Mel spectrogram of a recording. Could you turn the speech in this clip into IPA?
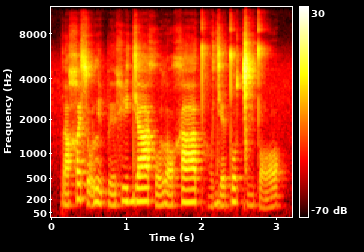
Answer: ɾ a˩˥ χ ɪ˦˥ s o̰˩˥ l i˩˥ p ɪː˩˥ x i˦˥ dʲ aː˦˥ x o˩˥ l ɔ˩˥ x aː˦˥ t̪ʰ ɔ̤˩˥ dʲ ɛː˩˥ t̪ o˦˥ ǀ e̤˦˥ t̪ ɔː˩˥

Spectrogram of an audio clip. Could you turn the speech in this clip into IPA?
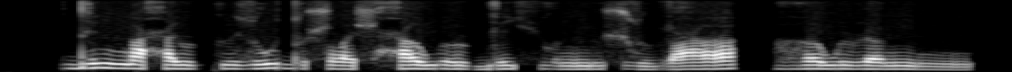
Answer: d e ŋ a ħ i ɹ k ʉ z u d o ʃ lˠ a ʃ ħ ɐ w ɵ ɹ ɡ e ç u ɐ̯ ŋ ʉ ʃ z u ʎ ʕ a | ɦ ɐ w ʉ ɭ ɐ ŋ u

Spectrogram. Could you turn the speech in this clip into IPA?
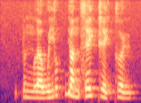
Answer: p ɪ˨ ŋ l ɐ˨˧ w j ʊ˥ k̚ j ɐ˧ n s e˥ j k e˨˥ j k ɵ˧ ɥ

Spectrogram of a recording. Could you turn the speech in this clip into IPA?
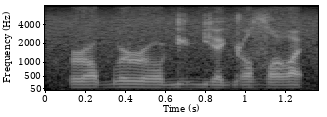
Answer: ɭ ɔ b o ɭ o ɡʲ ɐ ɡʲ ɛ ɡʲ ɐ zˤ ɛ

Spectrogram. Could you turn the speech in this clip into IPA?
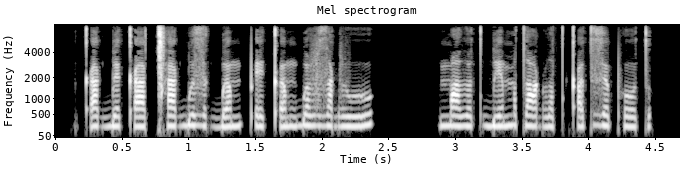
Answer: kʼ a ɡ͡b ɛ kʼ a ǀʰ a ɡ͡b ʊ z ɐ ɡ͡b ɐ m pʼ e kʼ ɐ m ɡ͡b o v zˤ i ɡ v u | m a ðˤ u t ɡ͡b e m ə tˤ j ø ɡ ðˤ ə tˤ kʼ ʊ t z œ pʰ o t

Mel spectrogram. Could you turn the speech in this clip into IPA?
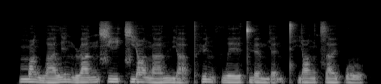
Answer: m ɑ˥˩ ŋ w ä˧˥ l i˥˩ n ɻ a˧˥ n ɕ i˥ t͡ɕ j ɑ˥˩ ŋ ä˧˥ n̪ j ä̰˨˩ pʰ y˥˩ n f w e˧˥ ɪ̯ t̪ ɥ ɛ˥˩ m j ɛ̰˨˩ n t̪ʰ j ɑ˥ ŋ t͡s a˥ ɪ̯ p o˨ ʊ̯

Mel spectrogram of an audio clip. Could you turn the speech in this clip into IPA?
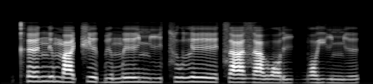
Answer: kʰ ɛ˦ n ɪ˦ m a˨ t͡ʃ e˦˨ ɓ ɪ˨ m eː˦ ɲ iː˨ t͡s u˦ l eː˦˨ t͡s a˦ z a˨ β ɔ˨ ɾ iː˨ ɡ͡b ɔ˦ j i˨ ɲ ɪ˨˦

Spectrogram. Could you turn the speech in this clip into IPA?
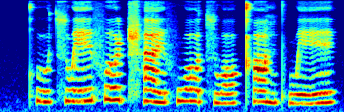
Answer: kʰ u˨˩ t͡s w e˧˥ ɪ̯ f ɤ˥ ʈ͡ʂʰ a˥˩ ɪ̯ f w ɔ˥ t͡s w ɔ˧˥ kʰ ɑ˥˩ ŋ pʰ w e˧˥ ɪ̯

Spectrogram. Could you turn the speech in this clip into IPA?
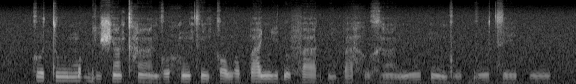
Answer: k ʊ˦ t uː˦ m ɔ˦ ɡ͡b i˨ ʃ ã˦ kʰ ã˨ ɡ o˦ h ũ˦ t͡s ĩ˦ k ɔ˦ w ɔ˦ p a˦ ɲ i˦ ɗ ʊ˨ f aː˦˨ k͡p i˨ p a˦ h ʊ˨ ɣ ã˨ ŋ uː˦ p ũ˨ ɡ uː˨ ɡ͡b uː˦ t͡s e˨˦ p uː˦

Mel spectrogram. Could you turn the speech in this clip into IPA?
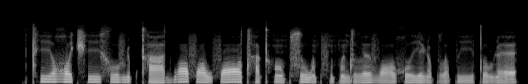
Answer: tʰ iː ʁʷ i t͡ʃʰ iː x uː v ɳ ɨ p kʰ aː d b ɔː f ɔː w f ɔː tʰ a kʰ ɔ̃ː p s u w ɐ̃ p f ɐ̃ p ɐ̃ d u l ɘ v ɔː χʷ iː ɳ ɔ p l ɔ p iː t̪ o w ɳ ɛ

